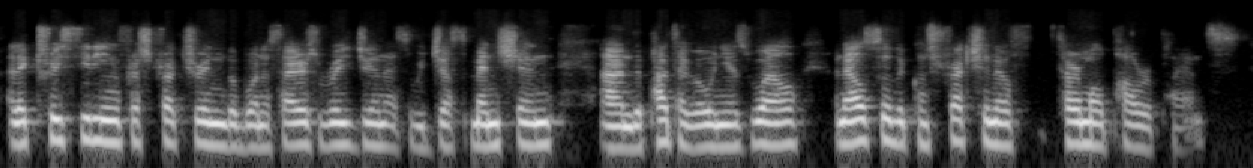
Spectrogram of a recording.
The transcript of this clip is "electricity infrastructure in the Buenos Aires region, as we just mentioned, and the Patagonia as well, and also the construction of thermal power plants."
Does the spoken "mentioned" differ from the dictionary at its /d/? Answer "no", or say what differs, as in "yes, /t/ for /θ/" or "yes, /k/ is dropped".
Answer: no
